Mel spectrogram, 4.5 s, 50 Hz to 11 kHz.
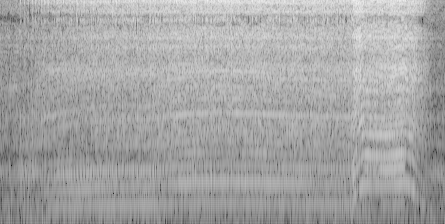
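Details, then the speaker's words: Tekno Blok 21 BM nitro engine in a buggy, held at steady 10–15% throttle then punched: high buzz blips up and falls back, hesitating because the bottom-end needle is too rich; still hesitating after a lean-out, needs more leaning. "and then punched it and it hesitated because there's too much fuel left over because the bottom and needle is too rich"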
